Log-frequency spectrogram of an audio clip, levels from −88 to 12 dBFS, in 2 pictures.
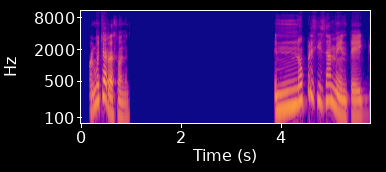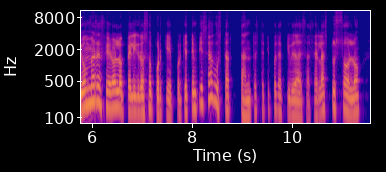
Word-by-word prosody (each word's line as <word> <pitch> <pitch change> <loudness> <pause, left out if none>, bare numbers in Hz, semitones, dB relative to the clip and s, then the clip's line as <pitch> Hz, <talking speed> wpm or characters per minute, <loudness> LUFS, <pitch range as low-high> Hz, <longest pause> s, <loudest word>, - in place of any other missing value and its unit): Por 135 +1 0
muchas 215 +7 +6
razones. 105 -5 +2 2.9
No 165 +9 +4
precisamente 160 - +2
yo 150 +6 +3
me 195 +4 +3
refiero 160 -6 +1
a 160 - +4
lo 155 -2 +2
peligroso, 130 +2 -1
¿por 115 -1 -4
qué? 110 -4 -6
Porque 115 +3 -6
te 155 - -4
empieza 190 +8 -4
a - - 0
gustar 145 - -5
tanto 110 -1 -6
este 135 +1 -15
tipo 135 +3 -13
de 135 - -7
actividades, 110 -4 -5
hacerlas 120 +9 -7
tú 160 +1 -4
solo, 130 -4 -2
135 Hz, 135 wpm, -23 LUFS, 115-170 Hz, 2.9 s, muchas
